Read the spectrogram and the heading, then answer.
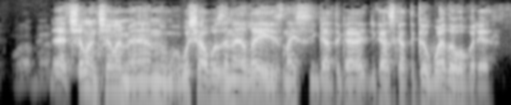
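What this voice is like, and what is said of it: New York accent. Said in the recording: “You definitely got the New York accent, bro.”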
